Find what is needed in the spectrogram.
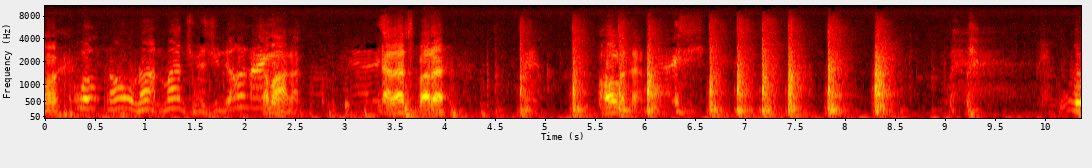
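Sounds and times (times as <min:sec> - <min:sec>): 
speech: 0:00.0 - 0:04.2, 0:05.6 - 0:06.5
hammer striking a nail into a rotten dry wooden door: 0:04.7 - 0:08.6.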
